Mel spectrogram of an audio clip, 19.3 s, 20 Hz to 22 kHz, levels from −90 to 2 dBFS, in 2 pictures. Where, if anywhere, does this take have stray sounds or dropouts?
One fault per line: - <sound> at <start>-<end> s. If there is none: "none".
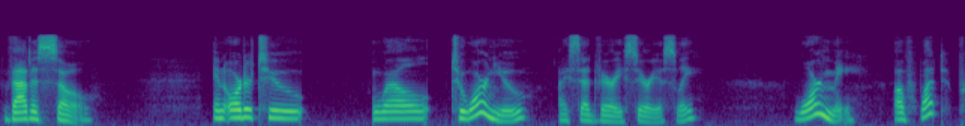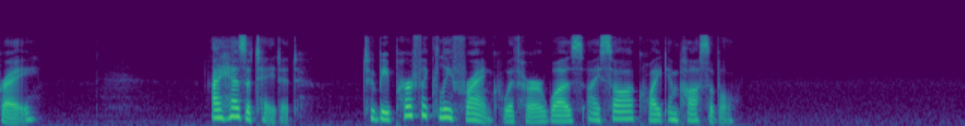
none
